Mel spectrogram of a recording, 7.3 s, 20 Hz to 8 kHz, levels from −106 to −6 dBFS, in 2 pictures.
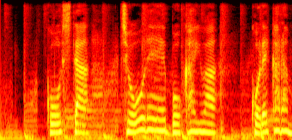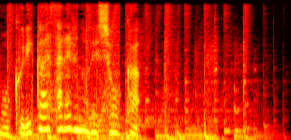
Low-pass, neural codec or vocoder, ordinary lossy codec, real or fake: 7.2 kHz; vocoder, 44.1 kHz, 128 mel bands every 512 samples, BigVGAN v2; Opus, 64 kbps; fake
